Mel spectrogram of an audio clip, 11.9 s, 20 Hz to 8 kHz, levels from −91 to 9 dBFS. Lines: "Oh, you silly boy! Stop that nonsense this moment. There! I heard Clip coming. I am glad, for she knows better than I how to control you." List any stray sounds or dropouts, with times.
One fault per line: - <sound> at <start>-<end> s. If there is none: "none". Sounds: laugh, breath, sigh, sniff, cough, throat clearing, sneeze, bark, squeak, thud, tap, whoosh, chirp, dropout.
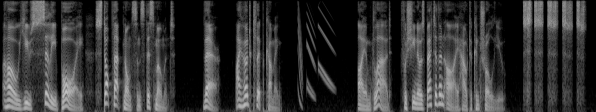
- chirp at 6.0-6.8 s
- laugh at 10.5-11.7 s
